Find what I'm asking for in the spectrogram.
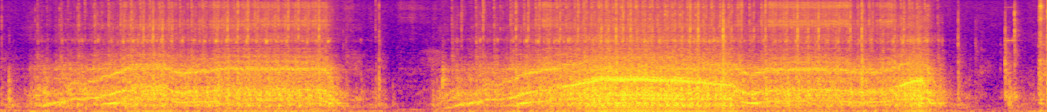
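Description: A sewing machine stitches a scant quarter-inch seam at close range, its motor whirring in two long runs that rise and fall in pitch with a brief pause between them.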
